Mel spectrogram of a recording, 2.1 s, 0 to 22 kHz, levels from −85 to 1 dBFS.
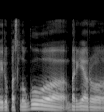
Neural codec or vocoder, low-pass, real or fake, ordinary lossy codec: none; 10.8 kHz; real; MP3, 96 kbps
